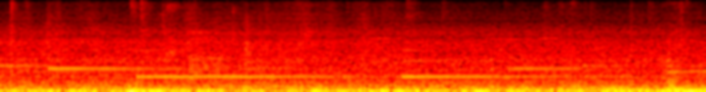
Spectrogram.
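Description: A train running with a heavy, steady low rumble. Thin, steady whining tones sound over it, changing pitch every second or two.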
